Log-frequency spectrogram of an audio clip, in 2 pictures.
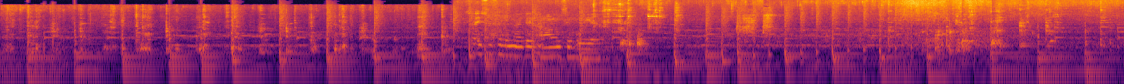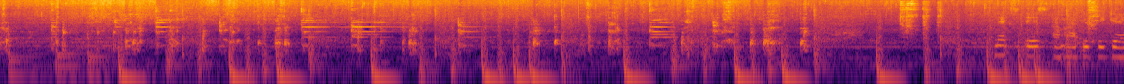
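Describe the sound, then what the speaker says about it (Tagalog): Garlic sautéing in a frying pan while being stirred for a chicken macaroni soup, a continuous close sizzle broken by scraping and stirring, no voices. "magigisa na tayo ng bawang"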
